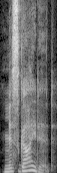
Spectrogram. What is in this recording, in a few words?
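"misguided", English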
